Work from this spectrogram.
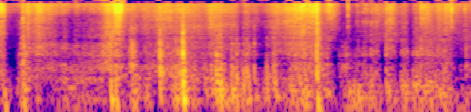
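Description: Long nails tap and scratch a large, hollow, inflated white latex balloon with both hands. The result is a dull, low, hollow patter of quick taps mixed with scraping and rubbing, the taps dying away almost at once.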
